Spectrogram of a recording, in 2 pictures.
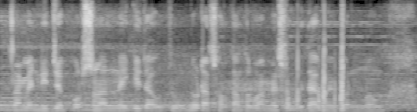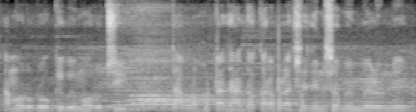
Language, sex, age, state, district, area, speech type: Odia, male, 30-45, Odisha, Puri, urban, spontaneous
